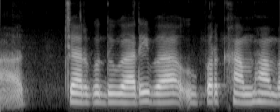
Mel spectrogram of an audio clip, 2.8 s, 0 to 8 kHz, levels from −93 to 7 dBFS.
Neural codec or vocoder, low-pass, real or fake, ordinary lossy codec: none; none; real; none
